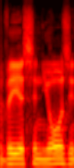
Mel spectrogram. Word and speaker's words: Villaseñor: I think it's a trend now I saw on Melissa Villaseñor's Instagram.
